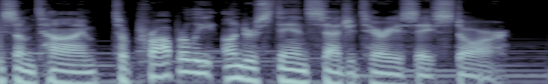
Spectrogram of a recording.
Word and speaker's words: Sagittarius A*: Sagittarius a star. The asterisk is conventionally pronounced a star and the unusual naming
